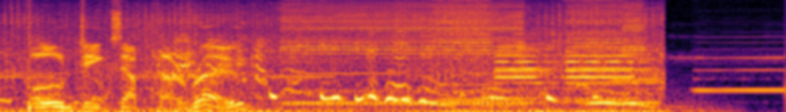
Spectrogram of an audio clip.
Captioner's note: horns toot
